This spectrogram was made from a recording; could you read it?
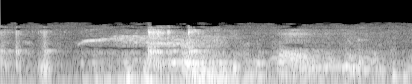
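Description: A horse's neigh rings out loud, as if right outside the house where horses are tied to the porch railing, a rising whinny that breaks into a shaky, sputtering trail over a couple of seconds, with no talking.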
